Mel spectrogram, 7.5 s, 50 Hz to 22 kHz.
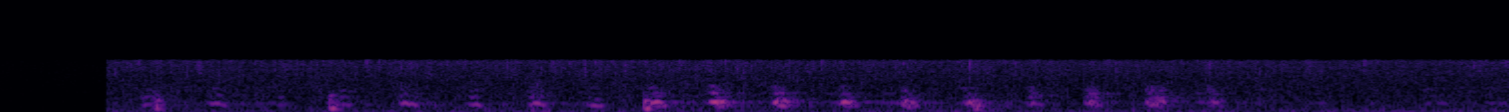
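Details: Underwater Cape fur seal calls, low hooting grunts in a quick, uneven series, recorded on 11 May 2018 by a hydrophone moored off Kommetjie, South Africa.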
